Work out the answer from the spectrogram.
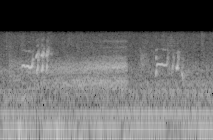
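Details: Two young male turkeys, toms about four months old, fighting; two short squeaky rising yelps about two seconds apart over a steady low hum.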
